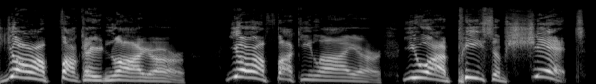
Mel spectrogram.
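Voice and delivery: slow, hammed-up yelled accusation; mock shouted insult. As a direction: spit it out slowly like a reenacted fight. Tamara screaming at Gretchen, retold.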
